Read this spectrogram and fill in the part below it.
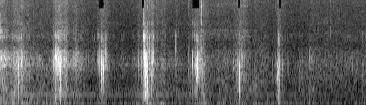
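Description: Footsteps crunch on a gravel path at a steady walking pace.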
